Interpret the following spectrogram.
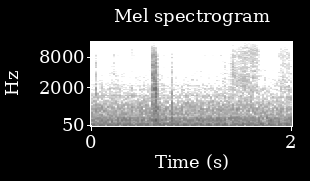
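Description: A light click as a USB adapter plug is pushed into a car's 12-volt accessory socket, over a faint steady low hum.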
